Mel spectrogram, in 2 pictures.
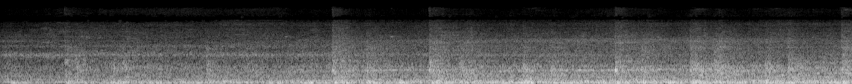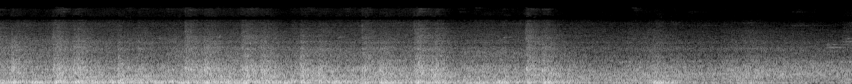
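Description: A train rumbles and whines as it pulls away from a platform.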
